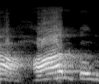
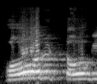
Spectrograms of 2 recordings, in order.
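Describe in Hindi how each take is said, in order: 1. पहला स्वर लंबी 'aa' की आवाज़ है। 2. पहला स्वर 'o' की आवाज़ है। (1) "आप लोग इसे हारटोग पढ़ लिया करो" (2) "मैं तो इसे होरटोग ही पढ़ता हूं"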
